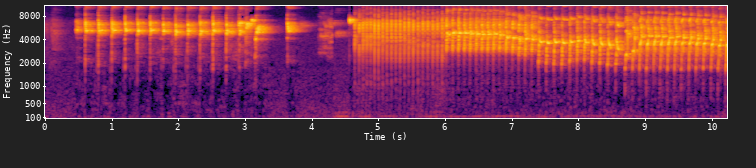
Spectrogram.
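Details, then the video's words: Fighter lovebird, emotional at seeing a rival, starts with a row of rapid shrill chips, pauses briefly, then launches into a dense, buzzy, high rattling chatter that continues to the end. "Terpancing Emosi Begitu Lihat Lawan, Lovebird Fighter ini Langsung Narung"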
